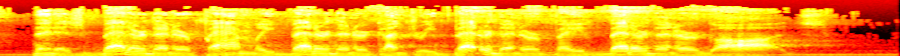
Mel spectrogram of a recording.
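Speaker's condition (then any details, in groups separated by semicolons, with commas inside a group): Laryngectomy; artificial voice via prosthesis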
